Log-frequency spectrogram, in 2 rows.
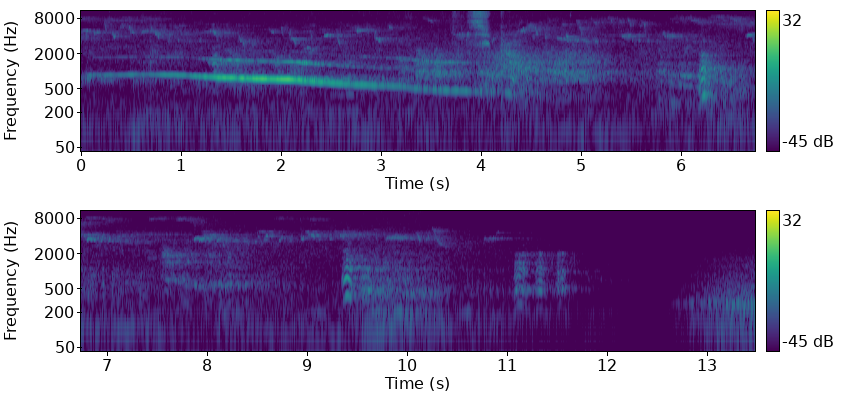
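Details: Trio of captive grey wolves at Parc Animalier de Sainte-Croix, July 2016: one long, loud, pure-toned howl sliding slowly downward over about four seconds with clear overtones, then fading; murmuring visitors' voices and a few sharp knocks follow.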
